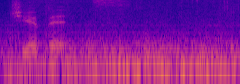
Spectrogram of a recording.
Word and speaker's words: gibbets: out of here Hey look Avery had some gibbets leftover gibbets what it's pronounced jib ins are you sure yeah well no one likes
